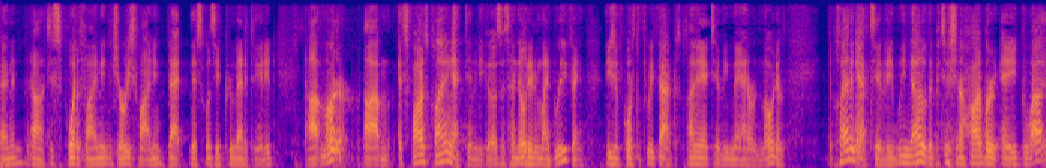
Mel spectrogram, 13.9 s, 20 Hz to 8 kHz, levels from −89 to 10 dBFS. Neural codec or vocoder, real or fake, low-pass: codec, 16 kHz in and 24 kHz out, 0.6 kbps, FireRedTTS-2 codec; fake; 7.2 kHz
